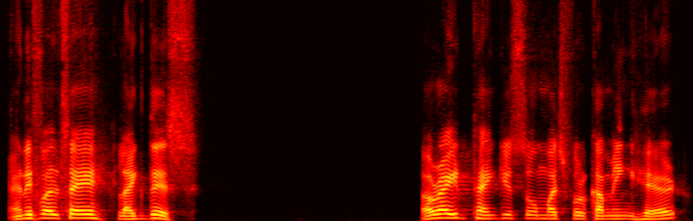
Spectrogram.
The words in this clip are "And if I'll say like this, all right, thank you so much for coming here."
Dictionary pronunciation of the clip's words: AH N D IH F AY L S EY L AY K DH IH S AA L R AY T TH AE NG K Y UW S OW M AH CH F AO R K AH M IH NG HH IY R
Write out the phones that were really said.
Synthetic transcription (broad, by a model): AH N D IH F AY L S EY L AY K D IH S AA L R AY T T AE NG K Y UW S OW M AH CH F AO R K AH M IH NG HH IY R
